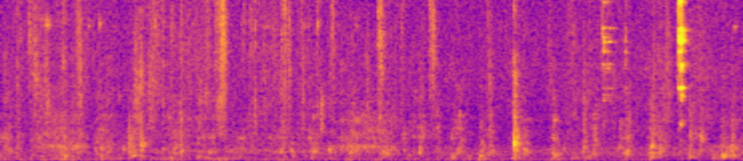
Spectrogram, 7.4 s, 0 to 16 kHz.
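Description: Two dogs, Tess eating and drinking and Max eating: soft, irregular crunching clicks and wet lapping, quiet, with a steady low background hum and no talking, on the evening of Saturday 22 August as a thunderstorm approaches.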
